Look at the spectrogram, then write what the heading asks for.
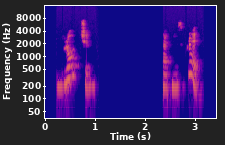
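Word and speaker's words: Brötchen: O umlaut is similar to yo, yo, with rounded lips. For example, Brotchen, Brotchen.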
